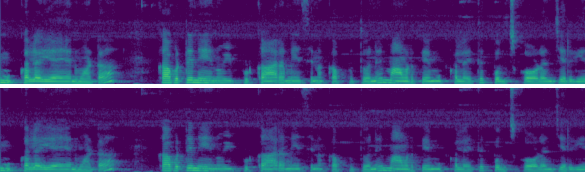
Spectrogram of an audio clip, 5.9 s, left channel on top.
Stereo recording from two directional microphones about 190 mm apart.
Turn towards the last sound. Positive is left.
turn(degrees=15)  # may be behind; listen again after turning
